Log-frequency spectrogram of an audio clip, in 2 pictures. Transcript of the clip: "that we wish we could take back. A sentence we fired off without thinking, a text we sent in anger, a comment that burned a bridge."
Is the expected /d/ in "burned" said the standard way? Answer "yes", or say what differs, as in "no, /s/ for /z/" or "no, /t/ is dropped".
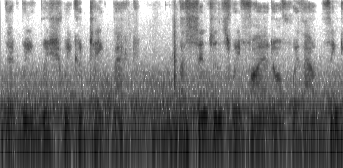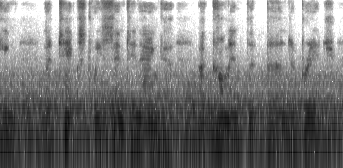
yes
